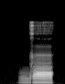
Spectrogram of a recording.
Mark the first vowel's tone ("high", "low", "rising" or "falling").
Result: low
